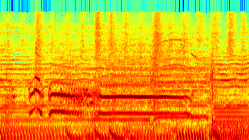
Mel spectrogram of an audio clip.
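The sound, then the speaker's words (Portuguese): A rooster crows loudly, a long drawn-out cock-a-doodle-doo rising and stretching out, with a steady low rhythmic backing running underneath. “É, o Galo tá aí, minha gente, o Galo tá aí com você, comigo.”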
